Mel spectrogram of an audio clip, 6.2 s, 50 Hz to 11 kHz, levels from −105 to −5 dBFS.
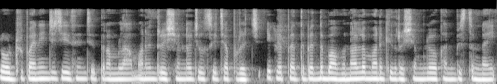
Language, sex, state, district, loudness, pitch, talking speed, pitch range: Telugu, female, Andhra Pradesh, Krishna, -13 LUFS, 195 Hz, 145 wpm, 190-200 Hz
